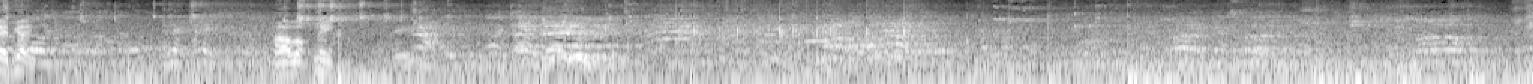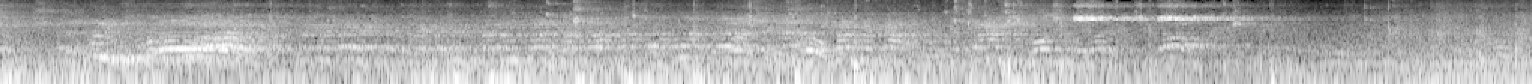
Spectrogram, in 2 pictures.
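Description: Basketball game in a large, echoing gym: a basketball bouncing and thudding on the hardwood court, with players and onlookers shouting and calling out over it.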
